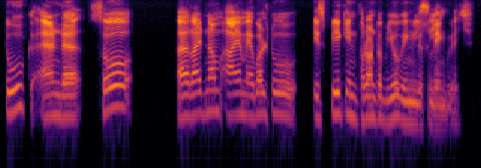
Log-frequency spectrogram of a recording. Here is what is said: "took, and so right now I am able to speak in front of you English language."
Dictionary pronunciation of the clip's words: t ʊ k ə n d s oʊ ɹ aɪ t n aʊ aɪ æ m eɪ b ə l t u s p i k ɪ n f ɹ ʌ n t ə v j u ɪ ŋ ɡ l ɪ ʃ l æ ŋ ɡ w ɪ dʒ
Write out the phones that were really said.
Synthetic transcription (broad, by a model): t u k ə n d s oʊ ɹ aɪ t n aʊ aɪ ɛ m eɪ b ə l t u s p i k ɪ n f ɹ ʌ n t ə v j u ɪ ŋ ɡ l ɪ s l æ ŋ ɡ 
